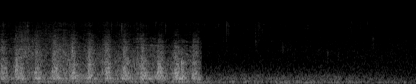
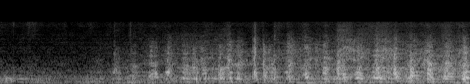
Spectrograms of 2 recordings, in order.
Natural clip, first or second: first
